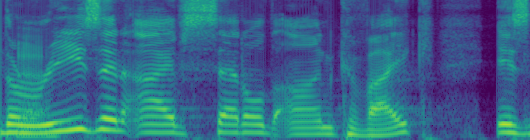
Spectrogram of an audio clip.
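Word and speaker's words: kveik: I call it kvike. I used to call it kvake. And all of those, and I've said kvik a million times as well, all of those I was told as the kvike thing started to explode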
